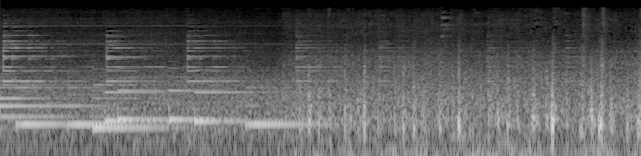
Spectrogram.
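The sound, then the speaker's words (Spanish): A ghost train on railway tracks in an audio drama: a sustained chord-like whistle tone holds for the first half, then gives way to a steady rolling clatter of wheels. “Pero no puede ser. Ha de ser un tren fantasma. Supongo que no tiene miedo. No, bueno. Subamos, así le sigo contando.”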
